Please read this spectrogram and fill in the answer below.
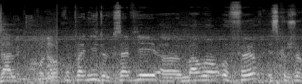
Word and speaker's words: Mauerhofer: Je sais pas, Vienne, les Alpes, en compagnie de Xavier Mauerhofer. Est-ce que je le prononce bien?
